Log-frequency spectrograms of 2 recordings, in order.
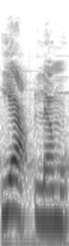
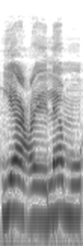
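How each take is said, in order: First: The ain sound is held without a vowel. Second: The ain sound is given an added vowel. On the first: The speaker calls it right. "இந்த இடத்துல எதையுமே அசைக்க தேவையில்லை" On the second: The speaker calls it wrong. "நம்ம நிறைய பேர் பண்ணுற தவறு"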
